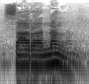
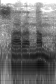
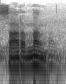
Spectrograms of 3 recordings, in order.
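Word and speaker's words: saraṇaṃ: Now in Pali language, the pronunciation, when you see the third word, saranang, the M with the dot at the bottom is pronounced with the NG sound, like Malay NG, like Padang.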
